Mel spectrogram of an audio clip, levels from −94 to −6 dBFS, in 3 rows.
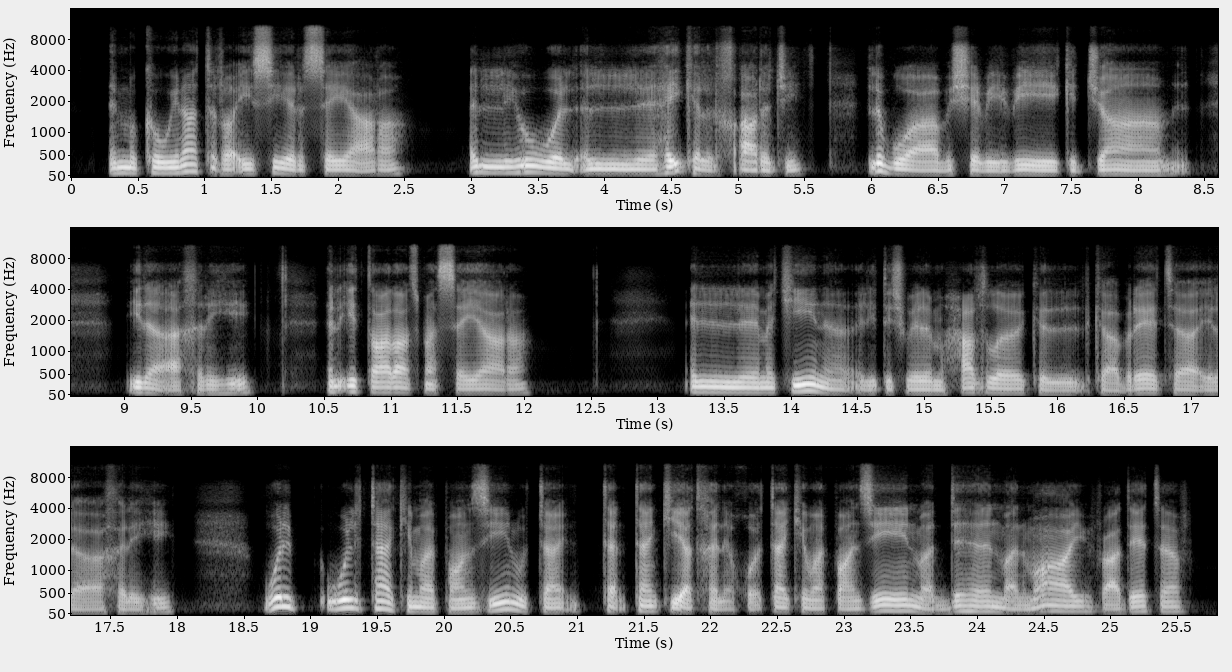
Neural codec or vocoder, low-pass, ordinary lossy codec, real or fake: codec, 24 kHz, 0.5 kbps, DualCodec; 10.8 kHz; none; fake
